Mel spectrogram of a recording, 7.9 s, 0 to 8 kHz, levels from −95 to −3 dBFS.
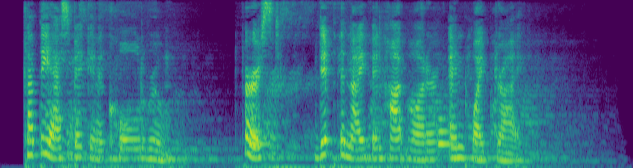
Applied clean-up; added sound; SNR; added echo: none; Wind instrument, woodwind instrument; 3 dB; reverberation time 2.6 s.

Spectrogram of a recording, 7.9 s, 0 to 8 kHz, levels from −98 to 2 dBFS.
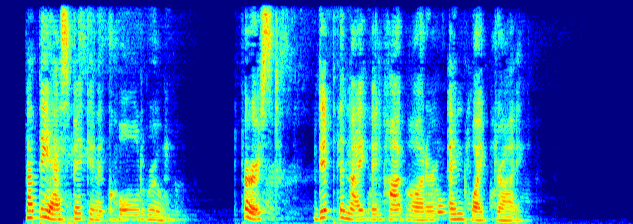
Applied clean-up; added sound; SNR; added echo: neural mask model DeepFilterNet 3.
